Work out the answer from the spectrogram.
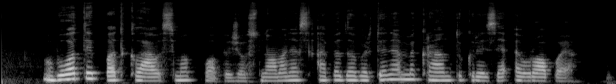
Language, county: Lithuanian, Vilnius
